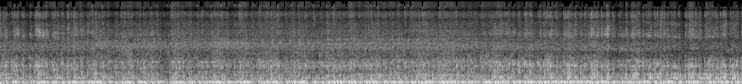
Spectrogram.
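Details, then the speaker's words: First start of a 427ci small-block Ford built for 2500hp, cold, with 82 psi oil pressure: deep, lumpy rumble with an uneven, stumbling idle beat. Cylinder misfire traced to a loose spark plug wire; the dash also flagged number three not sparking. "we also found a loose spark plug wire that's the reason it was turning on the red light earlier"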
